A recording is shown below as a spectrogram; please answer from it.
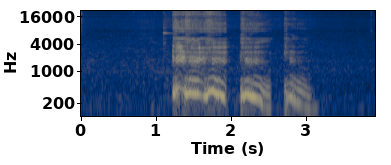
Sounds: Throat clearing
